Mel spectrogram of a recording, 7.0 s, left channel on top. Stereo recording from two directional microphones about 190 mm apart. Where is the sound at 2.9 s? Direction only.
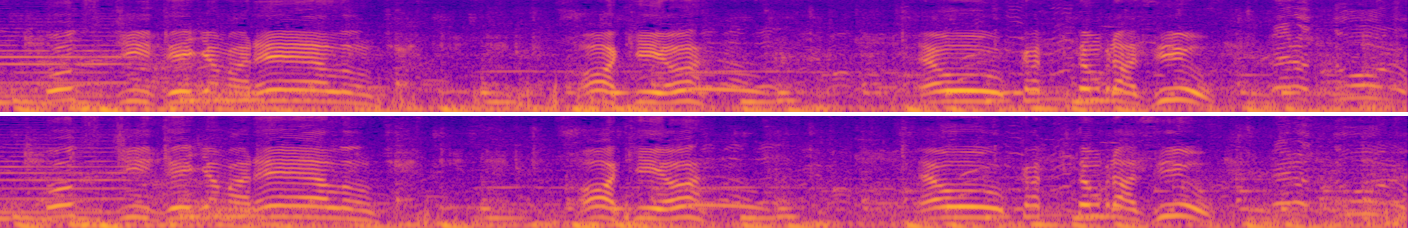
20° right (ahead or behind).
